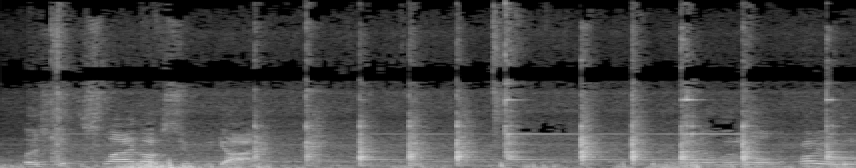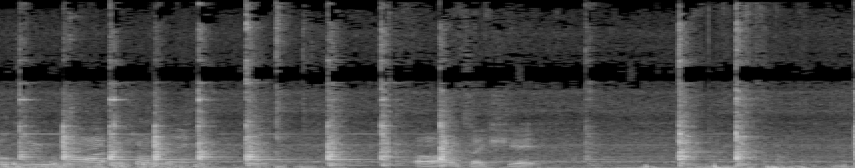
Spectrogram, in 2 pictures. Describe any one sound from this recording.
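A hammer strikes metal with sharp, ringing blows at a steady pace.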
